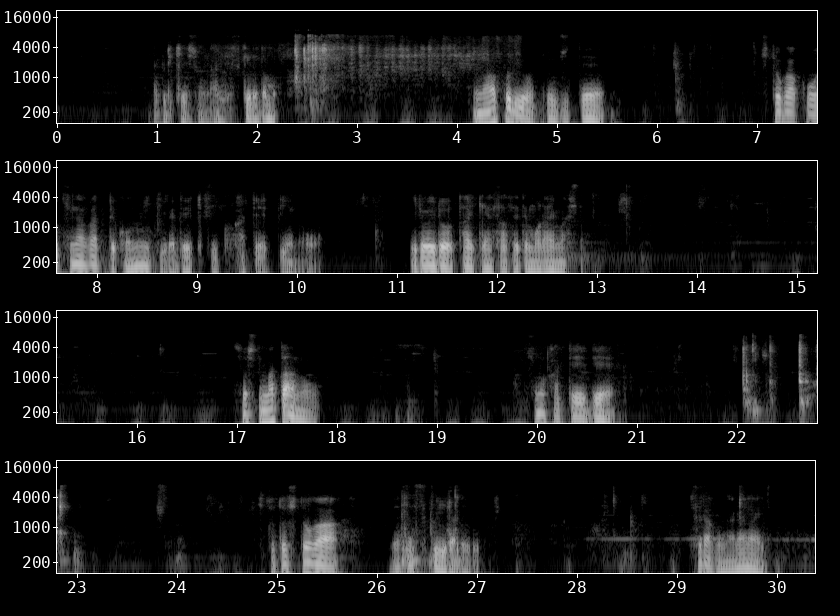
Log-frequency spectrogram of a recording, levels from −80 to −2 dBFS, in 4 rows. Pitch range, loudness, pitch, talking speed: 75-85 Hz, -32 LUFS, 85 Hz, 195 characters per minute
